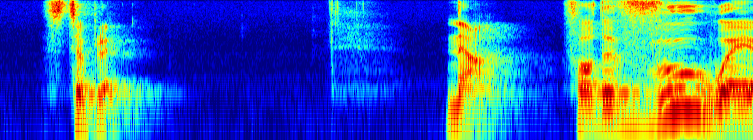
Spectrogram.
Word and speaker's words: s'il te plaît: The correct way to say please using tu is s'il te plaît. Now, what happens when we speak is that you'll often hear s'il te plaît.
